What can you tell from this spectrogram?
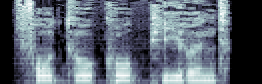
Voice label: "fotokopierend", German; adjectives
